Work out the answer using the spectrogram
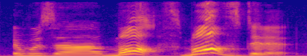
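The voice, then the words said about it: Alf character voice. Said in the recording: “You've got a really good Alf accent going ... That was like, Alf very accent ... it's the best accent you've ever had ... it was a fucking Alf accent”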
